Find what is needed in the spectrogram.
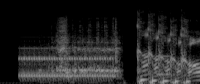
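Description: A telephone ringing: one trilling ring about a second long, then sweeping tones that rise and fall as a jingle begins.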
